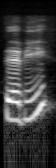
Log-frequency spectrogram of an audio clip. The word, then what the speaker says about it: bebí: So it's going to be yo bebí with a accent on the I.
